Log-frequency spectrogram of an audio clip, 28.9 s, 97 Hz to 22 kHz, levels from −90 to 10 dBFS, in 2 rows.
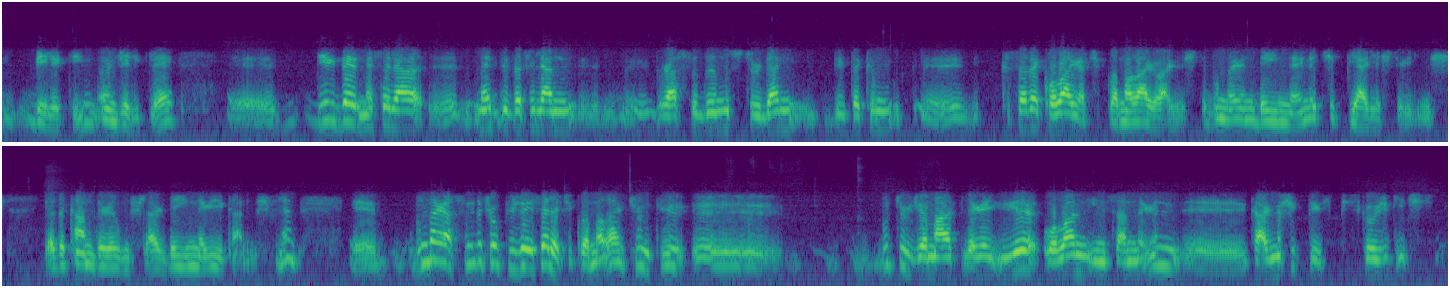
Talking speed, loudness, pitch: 90 wpm, -20 LUFS, 205 Hz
